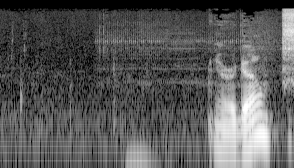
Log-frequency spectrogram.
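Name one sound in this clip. A small servo motor whirs briefly.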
